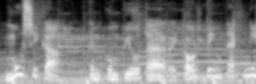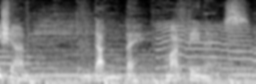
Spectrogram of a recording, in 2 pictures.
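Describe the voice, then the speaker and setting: A man announcing a radio drama series, formal and measured in his scripted delivery. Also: medium pitch, very animated. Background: music.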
